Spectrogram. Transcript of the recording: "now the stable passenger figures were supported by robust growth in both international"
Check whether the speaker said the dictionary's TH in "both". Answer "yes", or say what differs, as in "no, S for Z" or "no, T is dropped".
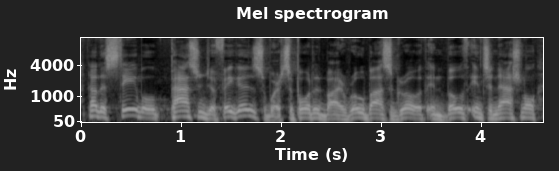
yes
